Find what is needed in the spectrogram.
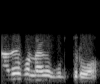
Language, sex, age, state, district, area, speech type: Tamil, female, 45-60, Tamil Nadu, Cuddalore, rural, conversation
